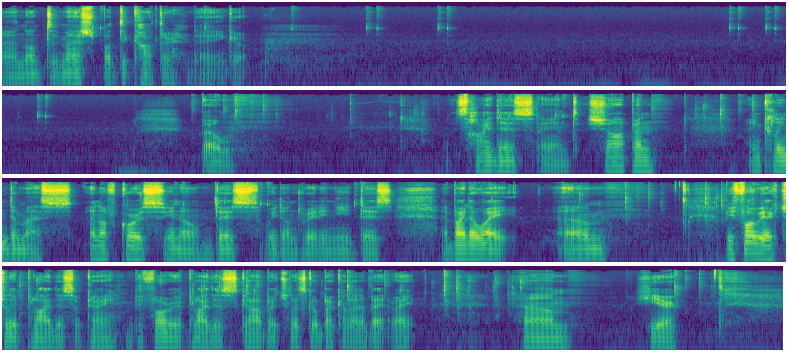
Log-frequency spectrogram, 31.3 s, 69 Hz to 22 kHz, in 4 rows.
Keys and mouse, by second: 0.9 click, 1.9 click, 9.7 middle click, 10.3 shift+middle click, 11.9 h, 12.7 click, 13.0 q, 14.2 middle click, 14.7 Tab, 15.2 shift+middle click, 16.9 Tab, 17.3 click, 18.1 shift+click, 19.0 shift+click, 19.8 `, 20.3 `, 21.3 Tab, 22.7-23.0 ctrl+z, 23.3 ctrl+z, 23.8 ctrl+z, 24.8 ctrl+z, 25.4 ctrl+z, 25.6 ctrl+z, 25.9 ctrl+z, 26.4 ctrl+z, 27.1 shift+click, 28.0 ctrl+shift+Tab, 30.3 shift+click, 31.0 Tab.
